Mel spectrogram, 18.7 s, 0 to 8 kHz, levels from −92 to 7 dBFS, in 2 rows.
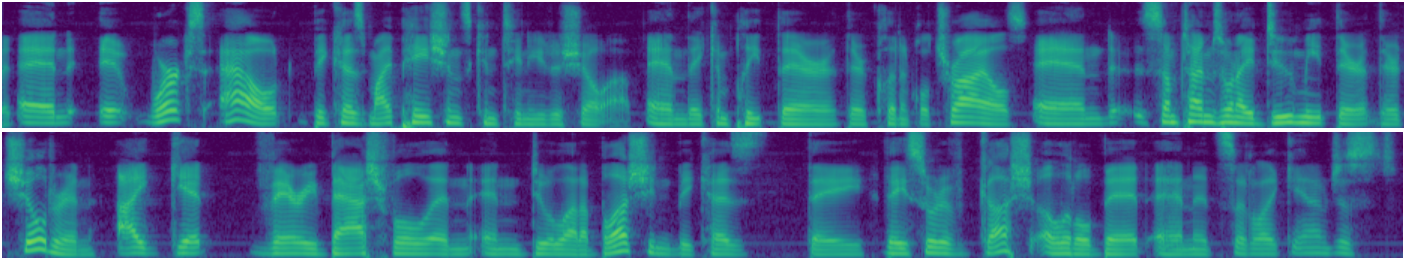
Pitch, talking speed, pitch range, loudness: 120 Hz, 185 wpm, 110-135 Hz, -23 LUFS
